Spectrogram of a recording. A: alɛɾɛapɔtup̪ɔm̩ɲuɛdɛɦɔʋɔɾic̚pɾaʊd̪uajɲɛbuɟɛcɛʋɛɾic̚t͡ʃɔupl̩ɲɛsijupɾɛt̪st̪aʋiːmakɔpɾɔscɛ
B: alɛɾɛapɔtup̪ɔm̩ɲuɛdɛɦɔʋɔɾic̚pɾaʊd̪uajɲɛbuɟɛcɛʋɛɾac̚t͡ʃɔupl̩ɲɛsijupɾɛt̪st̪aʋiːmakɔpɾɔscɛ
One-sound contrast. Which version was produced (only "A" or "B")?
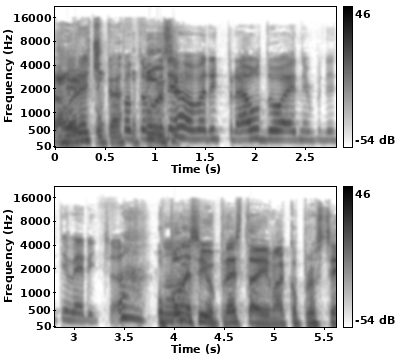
A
